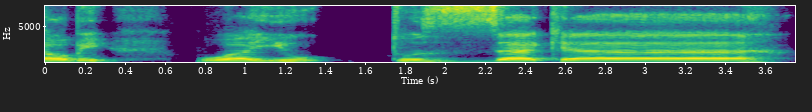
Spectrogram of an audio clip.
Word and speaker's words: zakah: So that will be wa you to zakah. So this is zakah. It's not zakawa.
